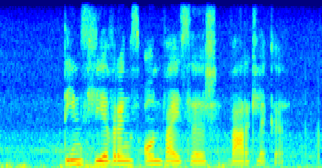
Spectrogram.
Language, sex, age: Afrikaans, female, 19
